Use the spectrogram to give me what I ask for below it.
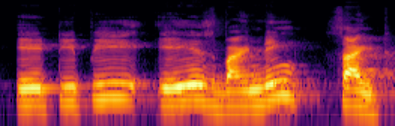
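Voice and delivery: each word drawn out slowly for notes; slow dictation. Shown as a demonstration. Teacher to class, dictating the term very slowly. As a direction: spell it out slowly so students can write.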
